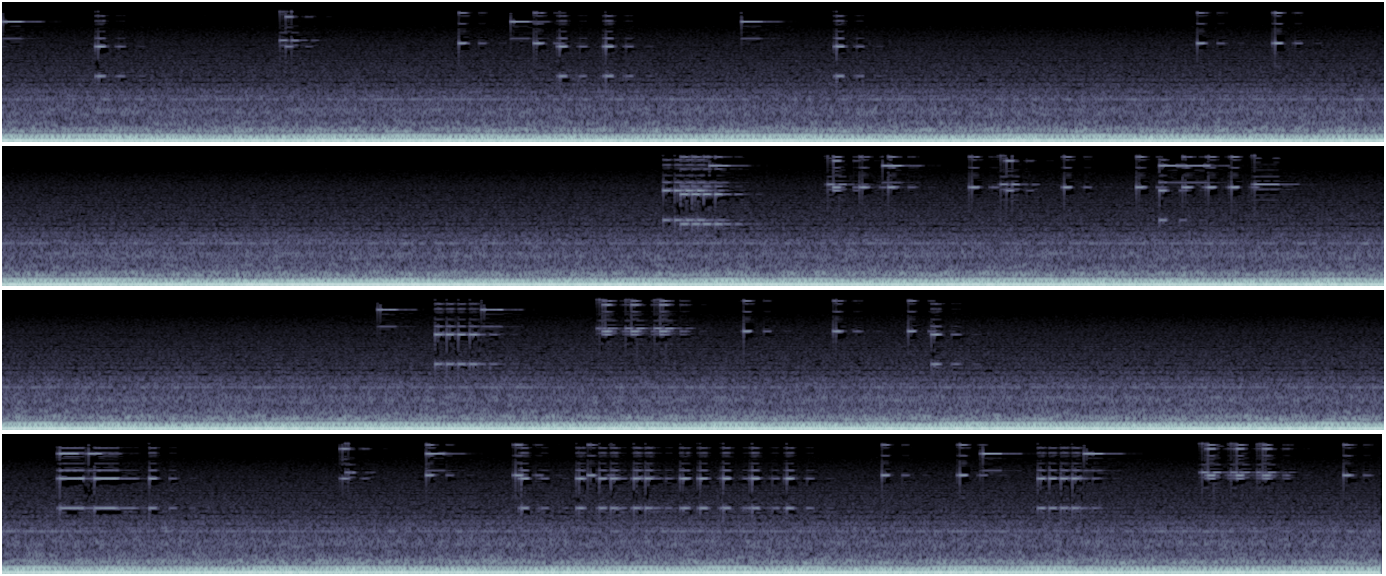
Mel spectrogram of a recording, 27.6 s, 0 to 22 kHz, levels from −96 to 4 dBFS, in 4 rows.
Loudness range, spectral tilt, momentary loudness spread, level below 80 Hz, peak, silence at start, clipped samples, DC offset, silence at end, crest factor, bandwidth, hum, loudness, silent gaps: 1 LU; -7.5 dB/octave; 2 LU; -18 dBFS; -8 dBFS; 0 s; under 0.1%; under 0.1%; 0 s; 8 dB; 15 kHz; none; -21 LUFS; none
